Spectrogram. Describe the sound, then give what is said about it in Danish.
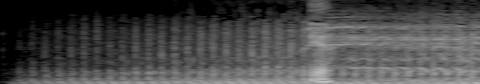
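A rapid, steadily chopping helicopter-like rotor sound speeds up, then a loud horse whinny bursts out midway and the mechanical chugging carries on, a comic sound-effect mashup representing a horse-meat helicopter. “Det er lyden af en øh, hestekødshelikopter her.”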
